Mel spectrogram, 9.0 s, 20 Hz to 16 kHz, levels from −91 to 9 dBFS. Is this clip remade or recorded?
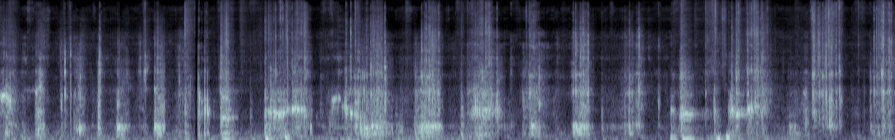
remade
